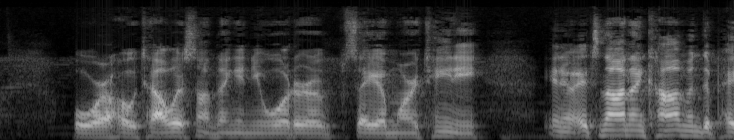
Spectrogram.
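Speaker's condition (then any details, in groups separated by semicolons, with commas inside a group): No condition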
